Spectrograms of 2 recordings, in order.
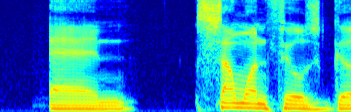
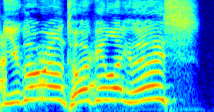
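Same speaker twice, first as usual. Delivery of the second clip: much higher, fast, hammed-up announcer; mock radio voice; 3 dB louder, faster than usual. Shown as a demonstration. Coach teasing a student, still in mock announcer voice. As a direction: keep mocking in that booming voice. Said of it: "I said".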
